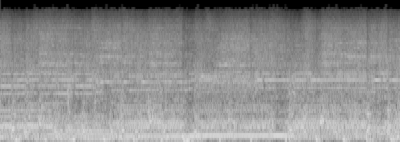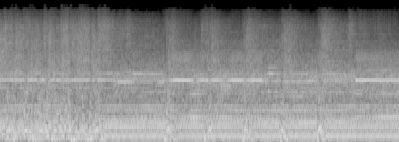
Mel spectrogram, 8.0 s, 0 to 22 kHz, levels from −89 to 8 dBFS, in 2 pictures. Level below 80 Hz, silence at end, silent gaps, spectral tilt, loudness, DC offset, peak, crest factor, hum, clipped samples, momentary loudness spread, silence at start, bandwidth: -30 dBFS; 0 s; none; -4.5 dB/octave; -8 LUFS; under 0.1%; -2 dBFS; 8 dB; none; under 0.1%; 1 LU; 0 s; 17 kHz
